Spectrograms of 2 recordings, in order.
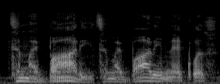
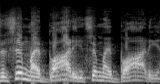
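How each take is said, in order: First: Much softer, hushed intense brother. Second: Louder, insistent take on the brother; emphatic brother. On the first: Brother explaining his method, hushed and intense. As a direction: murmur it like a mantra. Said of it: "he's kind of intense". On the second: Brother repeating his method, louder and insistent. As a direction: press it home with force. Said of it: "so he goes". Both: Retold or imitated.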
